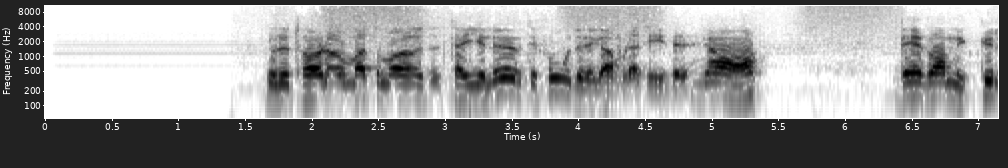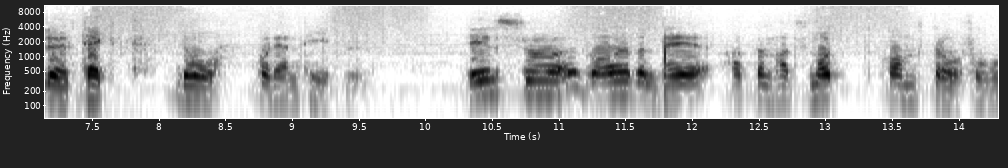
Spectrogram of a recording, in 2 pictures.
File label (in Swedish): dialekter; Folkminnen; Svenska sagor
